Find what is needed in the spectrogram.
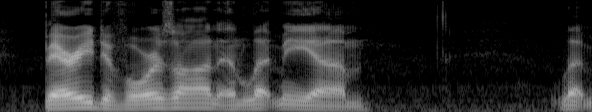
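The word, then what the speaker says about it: De Vorzon: final battle is actually barry devorzon said he pronounced his name barry devorzon and let me um let me uh put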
